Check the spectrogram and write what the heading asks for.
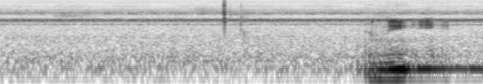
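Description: A steady high-pitched tone, with a fainter, still higher one above it, over a low hiss; a small click about a second in.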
